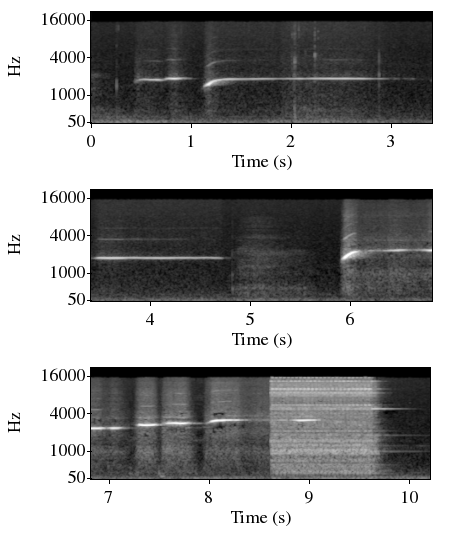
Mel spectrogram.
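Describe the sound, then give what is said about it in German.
A man lying on a bed softly whistles a melody, holding a few long clear notes and then a quick run of short notes that climb in pitch, ending with a brief burst of hissing noise. “Gelassen legte er sich wieder aufs Bett, rauchte und pfiff leise eine Melodie.”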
